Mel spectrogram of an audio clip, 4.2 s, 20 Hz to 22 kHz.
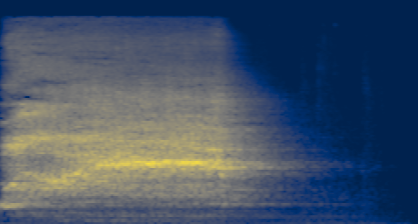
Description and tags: Male Scream 6
Male screaming in a reverberant hall.
Recorded with:
Zoom H4n
agony, cry, dungeon, fear, hoes, human, male, pain, reverb, schrill, screak, scream, screech, shriek, squall, squeal, steven, torment, yell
